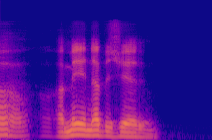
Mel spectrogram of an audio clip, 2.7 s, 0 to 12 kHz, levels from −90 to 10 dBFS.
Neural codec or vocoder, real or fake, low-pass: codec, 16 kHz, about 1 kbps, DyCAST, with the encoder's durations; fake; 7.2 kHz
